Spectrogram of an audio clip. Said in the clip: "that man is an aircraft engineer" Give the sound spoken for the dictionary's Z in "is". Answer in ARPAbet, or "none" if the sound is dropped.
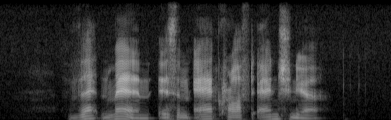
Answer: Z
